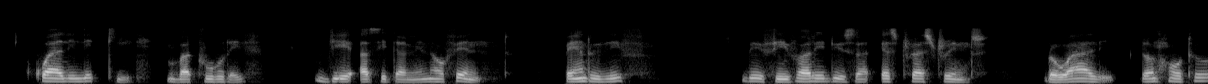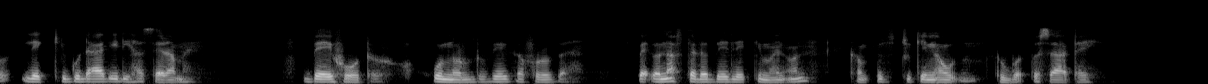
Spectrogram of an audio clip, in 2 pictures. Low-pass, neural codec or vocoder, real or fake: 5.4 kHz; codec, 16 kHz, about 1 kbps, DyCAST, with the encoder's durations; fake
